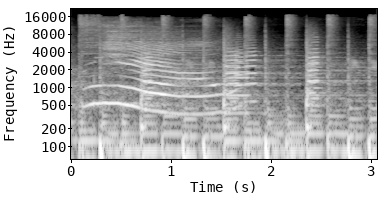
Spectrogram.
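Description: A single long, wavering meow from Cookie the cat, a character in a children's chant song, rises and bends over an upbeat backing track with a steady thumping beat, the meow sitting clearly on top of the music.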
